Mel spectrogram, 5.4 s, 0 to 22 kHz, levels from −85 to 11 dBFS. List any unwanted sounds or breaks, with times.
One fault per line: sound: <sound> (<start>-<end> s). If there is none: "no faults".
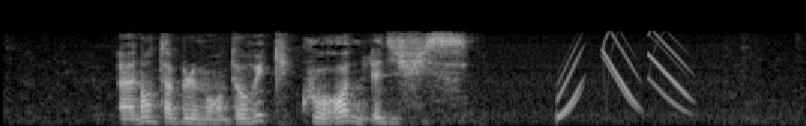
sound: chirp (3.7-4.7 s)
